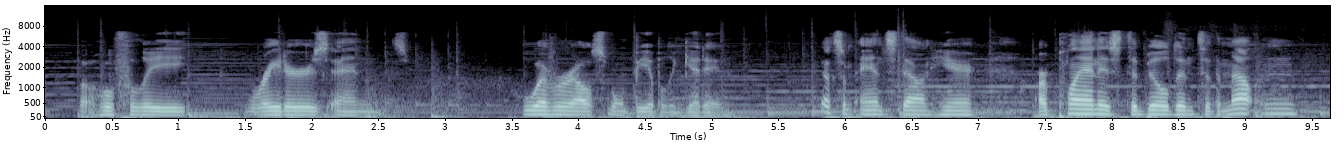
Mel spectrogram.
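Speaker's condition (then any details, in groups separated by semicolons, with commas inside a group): No condition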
